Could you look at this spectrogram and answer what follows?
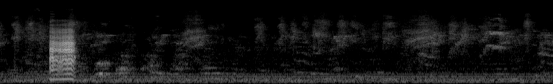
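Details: A captive Catalina macaw in a pet store gives a single loud, harsh, raspy squawk lasting a quarter second, followed by quiet room noise and faint background sounds.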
